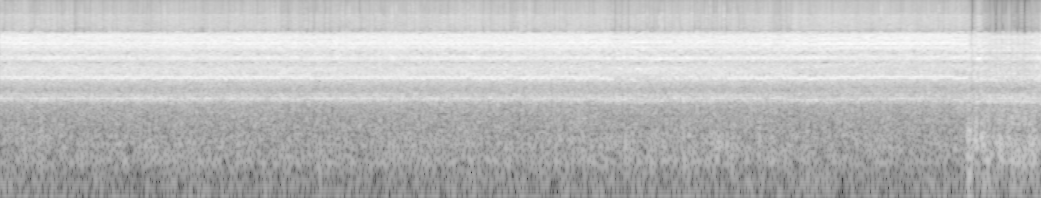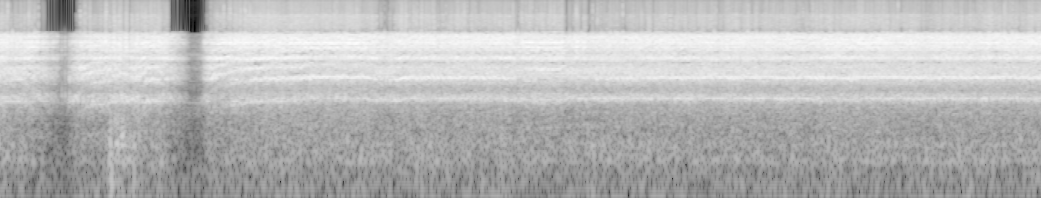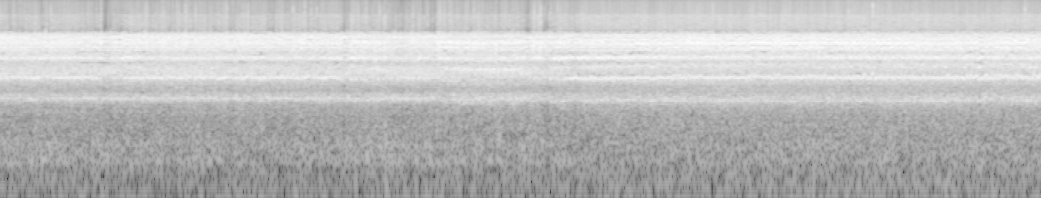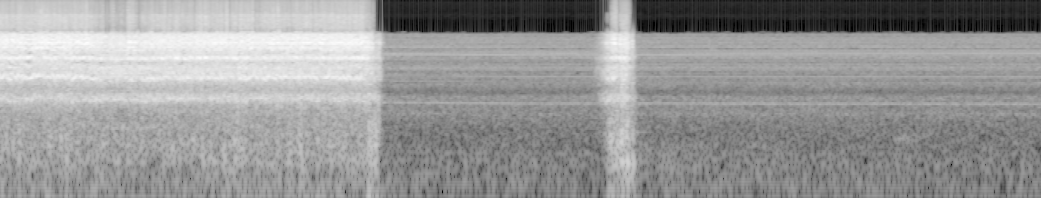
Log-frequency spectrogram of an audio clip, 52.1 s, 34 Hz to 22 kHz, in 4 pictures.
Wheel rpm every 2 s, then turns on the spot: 240, 230, 230, 230, 230, 230, 130, 110, 210, 230, 230, 230, 230, 230, 230, 220, 210, 210, 210, 220, 220, 210, 0, 20, 0, 0.
none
